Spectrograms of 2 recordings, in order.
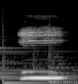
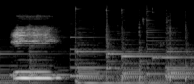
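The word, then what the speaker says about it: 一: The first one is the most commonly used one, which is yi, yi, yi.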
